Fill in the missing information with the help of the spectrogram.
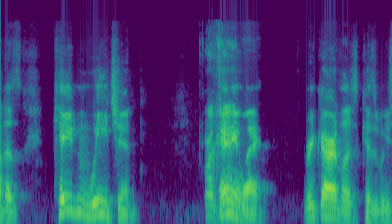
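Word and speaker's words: Wetjen: Wedging.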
